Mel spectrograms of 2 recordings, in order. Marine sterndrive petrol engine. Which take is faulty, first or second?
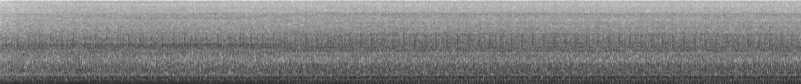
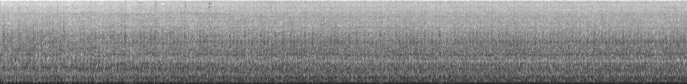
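second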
